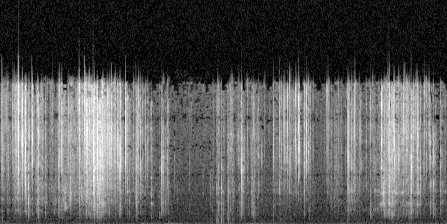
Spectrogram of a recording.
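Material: Soap.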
